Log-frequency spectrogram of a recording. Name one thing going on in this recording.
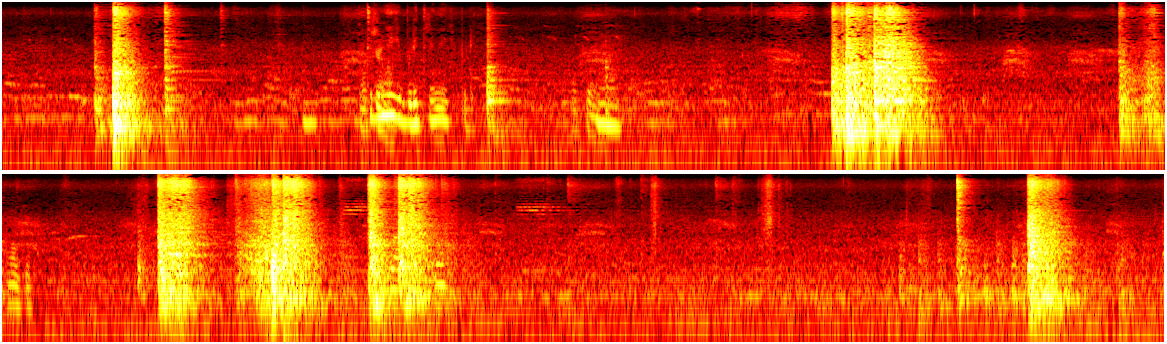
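Sheet metal rattles and clangs as it is handled.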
